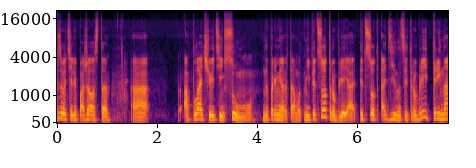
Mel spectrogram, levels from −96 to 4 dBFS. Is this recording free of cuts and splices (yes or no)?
no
